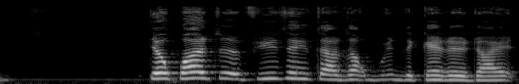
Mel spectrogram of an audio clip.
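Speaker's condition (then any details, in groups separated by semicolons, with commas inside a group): Traumatic brain injury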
